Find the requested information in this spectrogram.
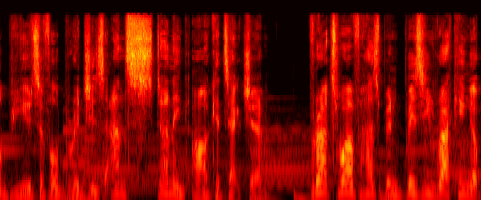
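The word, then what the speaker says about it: Wrocław: and a museum of caricature number two varazov pronounced vratov vrtov is the fourth largest city in poland built in the medieval period the city covers several islands and maintains several beautiful bridges and stunning architecture vratwav has been busy racking up recognition lately in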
